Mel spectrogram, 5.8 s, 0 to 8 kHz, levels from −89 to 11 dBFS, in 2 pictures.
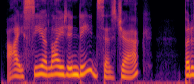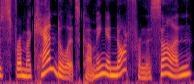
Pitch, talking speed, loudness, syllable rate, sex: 220 Hz, 195 wpm, -18 LUFS, 4.3 syllables/s, female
